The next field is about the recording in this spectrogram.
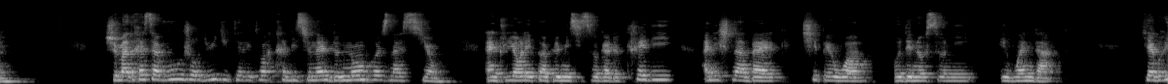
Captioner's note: speaking in French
